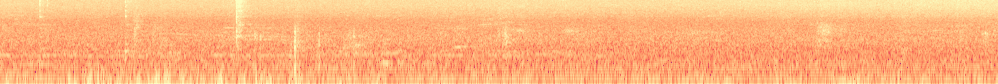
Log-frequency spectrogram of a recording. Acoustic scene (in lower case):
park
